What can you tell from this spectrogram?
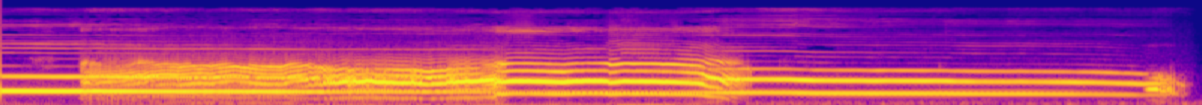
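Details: Minky, a black-and-tan long-haired Chihuahua indoors, lifts her head and answers with a sustained tonal howl when her dad calls her; a wavering rising note steadies into a long flat wail of about five seconds before cutting off.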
